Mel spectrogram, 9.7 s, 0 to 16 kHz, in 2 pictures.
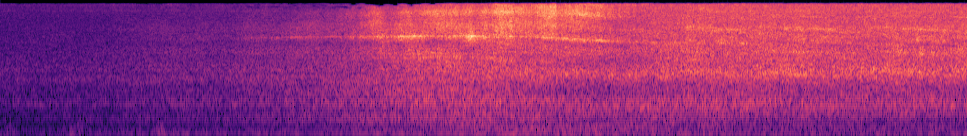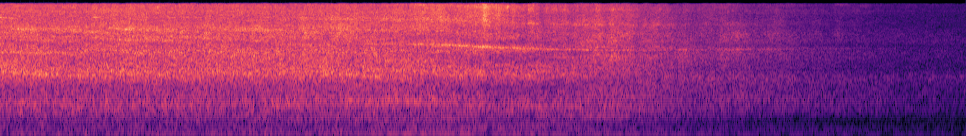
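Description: InterCity 125 high-speed diesel train passing at speed: the rush and rumble of wheels on rail builds over the first two seconds, holds loud and steady, then fades near the end. A high whine drops in pitch about two seconds in and again near seven seconds.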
